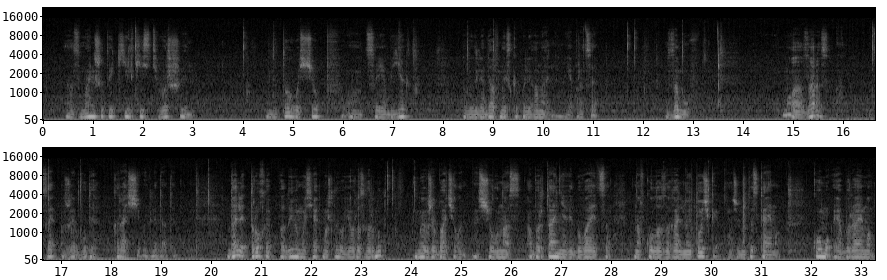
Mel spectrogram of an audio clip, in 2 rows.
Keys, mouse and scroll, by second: 1.9-4.6 drag, 4.6-7.7 middle drag, 8.5-11.6 middle drag, 11.7-12.8 drag, 12.8 middle click, 13.5 s, 17.4-20.6 middle drag, 23.8-25.0 middle drag, 25.0-25.8 scroll up 2, 25.8-28.1 middle drag, 28.1-28.4 scroll down 2, 29.2-30.9 middle drag, 30.9 ,.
